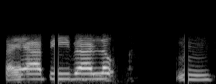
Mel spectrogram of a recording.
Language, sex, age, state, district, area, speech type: Manipuri, female, 60+, Manipur, Churachandpur, urban, conversation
